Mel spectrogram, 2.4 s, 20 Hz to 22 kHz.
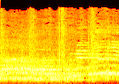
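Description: A crowd of men chanting a Kashmiri noha, a Muharram lament, together in unison, kept in time by rhythmic chest-beating (matam) at about one stroke every 0.6 seconds. A higher voice comes in near the end.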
